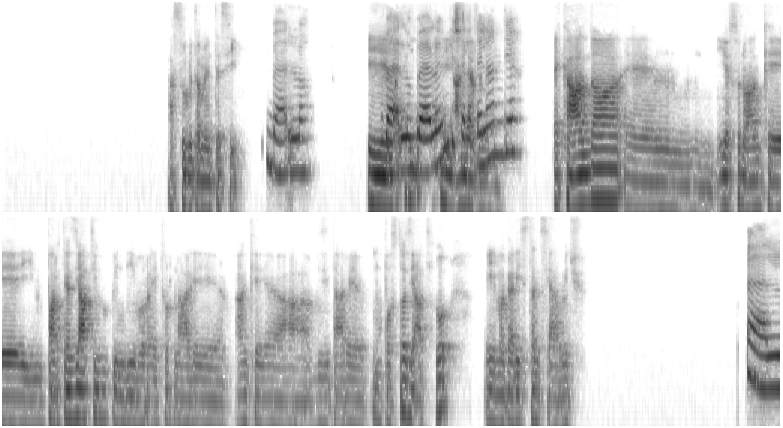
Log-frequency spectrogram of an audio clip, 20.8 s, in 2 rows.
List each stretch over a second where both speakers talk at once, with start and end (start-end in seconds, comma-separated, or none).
5.0-6.5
